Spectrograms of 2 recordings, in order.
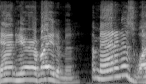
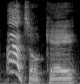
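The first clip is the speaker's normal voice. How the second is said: shrugging it off; 8 semitones lower, 8 dB quieter, slower than usual. Retold or imitated. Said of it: "But Canadians be like".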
